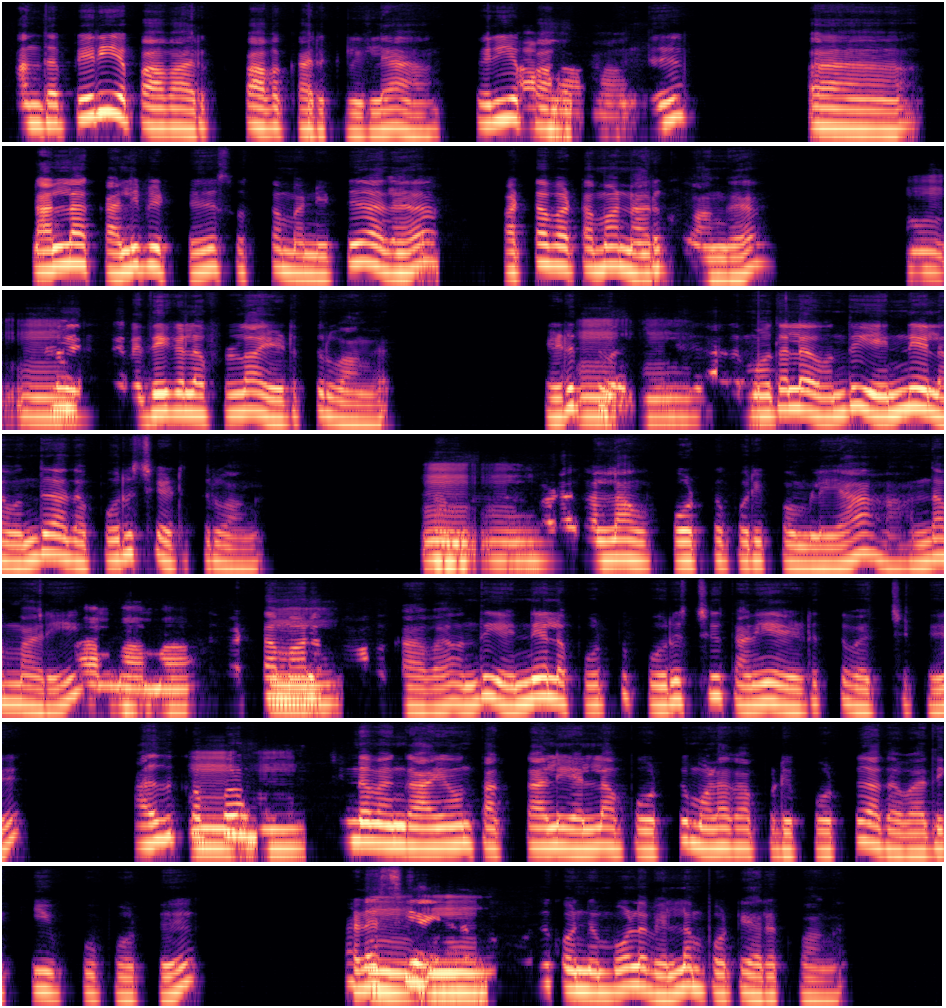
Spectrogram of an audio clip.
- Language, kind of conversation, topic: Tamil, podcast, மரபு உணவுகள் உங்கள் வாழ்க்கையில் எந்த இடத்தைப் பெற்றுள்ளன?
- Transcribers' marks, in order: distorted speech; in English: "ஃபுல்லா"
